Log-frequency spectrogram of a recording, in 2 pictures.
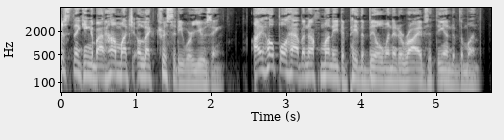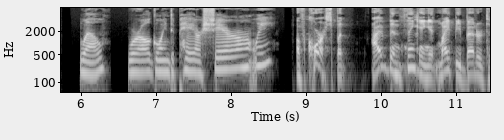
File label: Antique Shop Dialogue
